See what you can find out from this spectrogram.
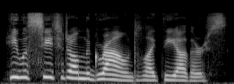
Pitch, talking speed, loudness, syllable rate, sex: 235 Hz, 230 wpm, -17 LUFS, 4.9 syllables/s, female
